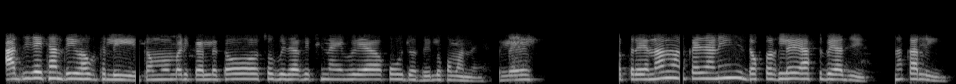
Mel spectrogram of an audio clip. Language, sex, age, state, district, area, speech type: Odia, female, 60+, Odisha, Angul, rural, conversation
